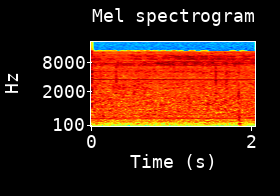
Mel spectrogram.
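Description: Faint steady hiss with a low steady hum underneath, and a light click near the end.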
